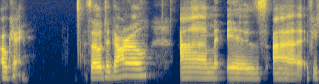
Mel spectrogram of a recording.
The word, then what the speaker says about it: Daggaro: the CEO of a company called is it pronounced thear is that the correct Taro yeah dearo okay so dearo um is uh if you check out their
